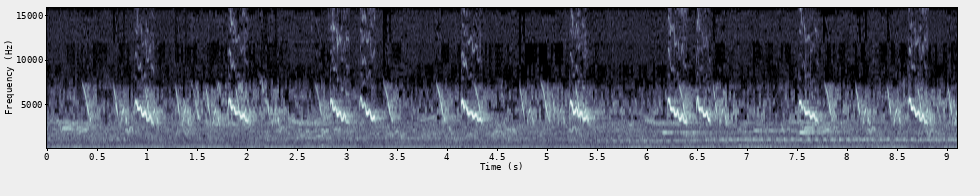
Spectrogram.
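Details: 'Ciak ciak' calls of the kecial kuning white-eye from Lombok against forest sounds: a long series of thin, high, falling chirps, often paired, with faint background buzzing and a low drone.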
